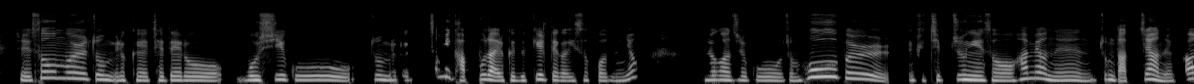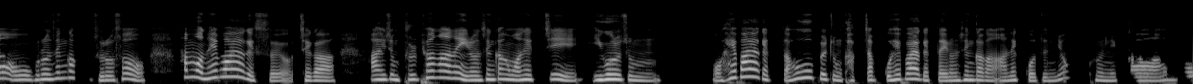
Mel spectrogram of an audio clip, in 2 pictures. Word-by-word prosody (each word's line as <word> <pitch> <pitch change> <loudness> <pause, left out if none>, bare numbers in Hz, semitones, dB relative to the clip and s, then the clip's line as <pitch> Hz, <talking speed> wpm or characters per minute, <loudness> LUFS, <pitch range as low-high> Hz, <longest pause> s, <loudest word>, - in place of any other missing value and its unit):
이제 190 -3 -2
숨을 285 0 -1
좀 220 -4 0
이렇게 185 -1 -3
제대로 185 -2 -1
못 200 0 +1
쉬고 200 -4 -1 0.2
좀 215 -2 -1
이렇게 195 -1 -7 0.2
'숨이 355 0 -5
가쁘다.' 210 +3 +1
이렇게 180 +1 -1
느낄 180 +6 -1
때가 185 -4 -4
있었거든요. 175 - -6 0.7
그래 200 0 -1
가지고 185 -3 -2
좀 175 0 -6
'호흡을 280 - +3 0.2
이렇게 190 -2 -9
집중해서 195 -3 +1
하면은 190 -10 0
좀 220 -1 0
낫지 245 - -2
않을까?' 220 +4 +1
어 215 -4 0
그런 235 +3 +2
생각도 290 +1 -4
들어서 195 +1 -1 0.3
한번 335 -5 +3
해 315 - +3
봐야겠어요. 315 - +2
제가 180 -2 0 0.3
'아이 225 +1 +3
좀 225 -2 +1
불편하네.' 290 +4 +2
이런 200 0 +3
생각만 225 -1 +3
했지 220 -4 +1
'이걸 230 +3 +7
좀 185 -4 -3 0.5
뭐 175 - -3
해 300 - +1
봐야겠다. 350 - +3
호흡을 275 0 +2
좀 200 -5 -3
각 180 -1 -8
잡고 195 0 -1
해 230 - +4
봐야겠다.' 235 -8 +3
이런 180 +1 0
생각은 195 -3 +2
안 175 +2 -2
했거든요. 175 - -4 0.2
그러니까 180 -3 -5
한번 190 +3 -3
200 Hz, 325 characters per minute, -27 LUFS, 185-235 Hz, 0.7 s, 이걸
